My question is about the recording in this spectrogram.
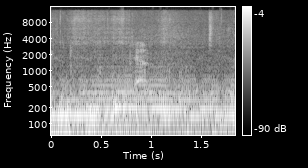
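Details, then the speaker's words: Muffled rattly, rumbly knocking from the rear of a 2008 Honda Odyssey minivan as it rolls, seeming to come from the back wheel; owner suspects a loose or old rear shock and replaces the rear shocks. "It's kind of this kind of rattly, rumbly sound, and I think it's the shock is loose or old."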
